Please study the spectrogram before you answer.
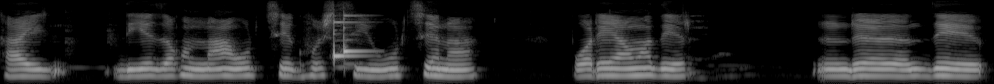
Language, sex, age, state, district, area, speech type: Bengali, female, 30-45, West Bengal, Birbhum, urban, spontaneous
